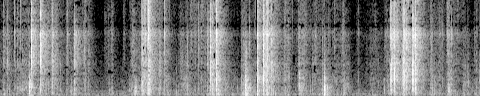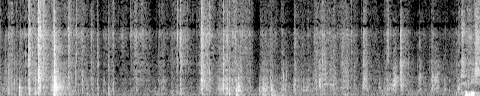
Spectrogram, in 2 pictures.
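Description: Thin plastic protective bag crinkling and rustling in irregular crackles as it is slid and pulled off a router.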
